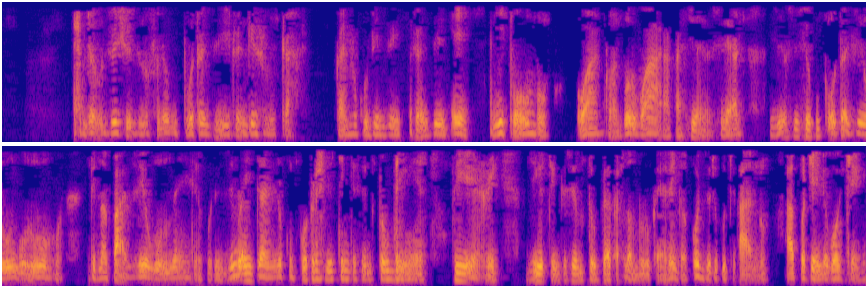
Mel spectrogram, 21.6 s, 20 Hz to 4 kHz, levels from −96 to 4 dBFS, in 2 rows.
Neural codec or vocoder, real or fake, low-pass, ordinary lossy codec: autoencoder, 22.05 kHz, a latent of 192 numbers a frame, VITS, trained on one speaker; fake; 3.6 kHz; MP3, 16 kbps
